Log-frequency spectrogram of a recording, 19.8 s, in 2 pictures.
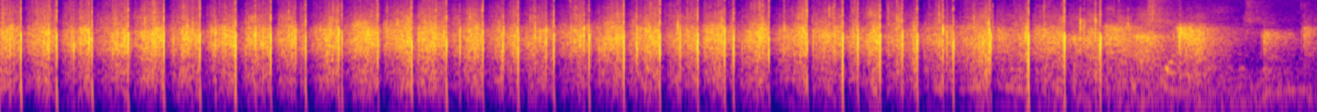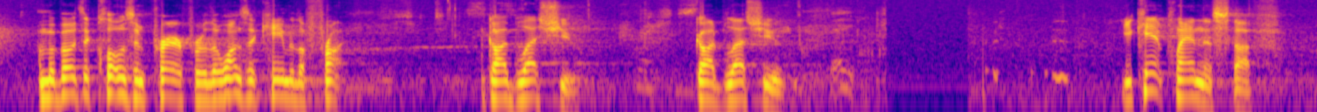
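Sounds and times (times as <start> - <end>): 
crowd applauding: 0.0 - 10.1
speech: 10.2 - 12.6, 13.6 - 14.3, 15.1 - 15.9, 18.3 - 19.5.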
